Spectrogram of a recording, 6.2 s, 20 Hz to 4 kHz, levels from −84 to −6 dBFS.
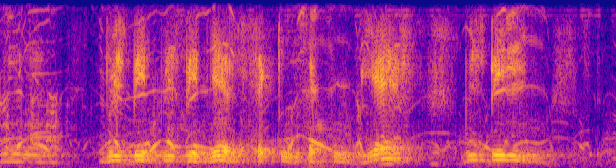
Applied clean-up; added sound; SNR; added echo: neural separator model SepFormer DNS4.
